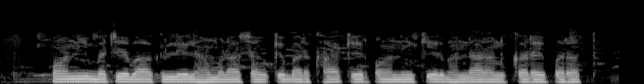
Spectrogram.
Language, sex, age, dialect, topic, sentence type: Maithili, male, 31-35, Bajjika, agriculture, statement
